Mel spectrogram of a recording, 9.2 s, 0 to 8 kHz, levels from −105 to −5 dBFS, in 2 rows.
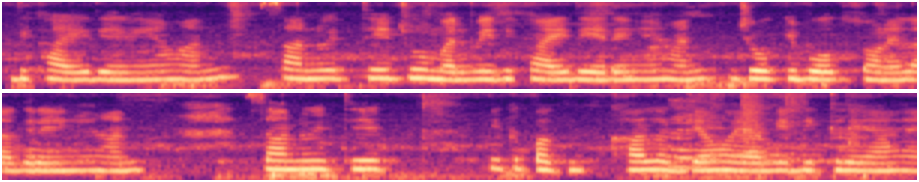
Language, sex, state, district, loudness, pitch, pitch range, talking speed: Punjabi, female, Punjab, Pathankot, -16 LUFS, 245 Hz, 230-260 Hz, 190 wpm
